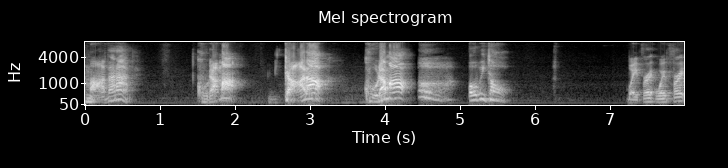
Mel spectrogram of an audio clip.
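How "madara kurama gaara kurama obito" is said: loud, high, slow, drawn-out bellowing shout. Recapping an episode, the speaker imitates Naruto throughout it: Naruto impression. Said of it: "This is my impression of Naruto".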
